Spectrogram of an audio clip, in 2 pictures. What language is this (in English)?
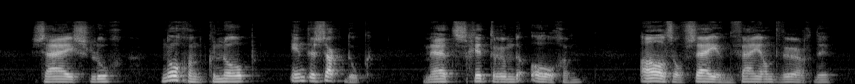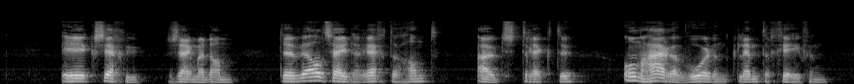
Dutch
